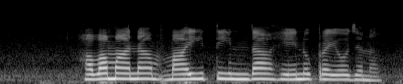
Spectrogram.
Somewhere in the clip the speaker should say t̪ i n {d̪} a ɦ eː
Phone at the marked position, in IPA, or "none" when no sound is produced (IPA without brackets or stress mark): d̪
